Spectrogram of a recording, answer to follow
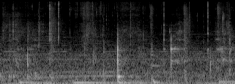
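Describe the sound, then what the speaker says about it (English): Hot tempering poured into tomato rasam gives a brief close sizzle and splash, with soft clinks of a pan or spoon around it and no voices. "Wow, this sizzling sound, especially when it's added hot, amazing."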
